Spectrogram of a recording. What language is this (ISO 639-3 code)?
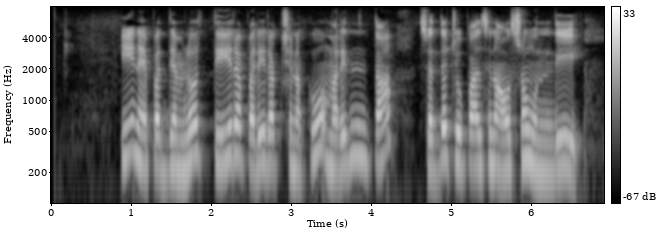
tel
